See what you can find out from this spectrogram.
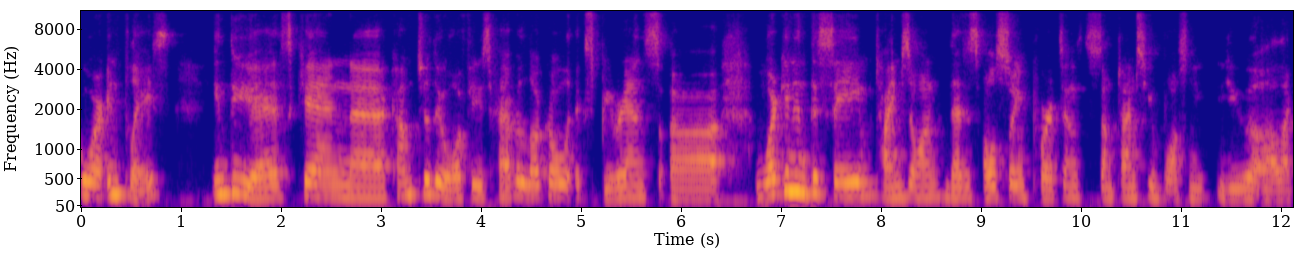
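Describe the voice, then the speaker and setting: A woman with a Russian accent at a fairly slow pace, her pitch varying in an ordinary way. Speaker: product manager. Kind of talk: webinar talk with Q&A. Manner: halting, many fillers.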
